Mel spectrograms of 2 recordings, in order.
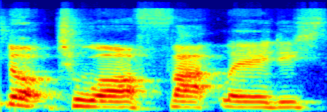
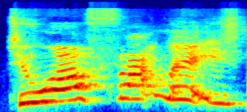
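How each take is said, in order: First: Said in the usual way. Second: High sing-song bingo call; bingo caller. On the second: Pretend.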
